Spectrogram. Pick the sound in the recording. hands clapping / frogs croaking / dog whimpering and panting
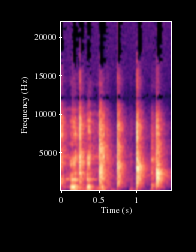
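hands clapping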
